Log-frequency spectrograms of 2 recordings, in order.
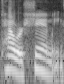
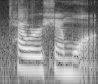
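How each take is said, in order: First: Chamois is pronounced differently from its spelling. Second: Chamois is pronounced closely following its spelling. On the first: Someone else said it this way. "someone else said it's Tower Chamois" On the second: This is how the speaker has been saying it. "I've been saying Tower Chamois because it's C H A M O I S"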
